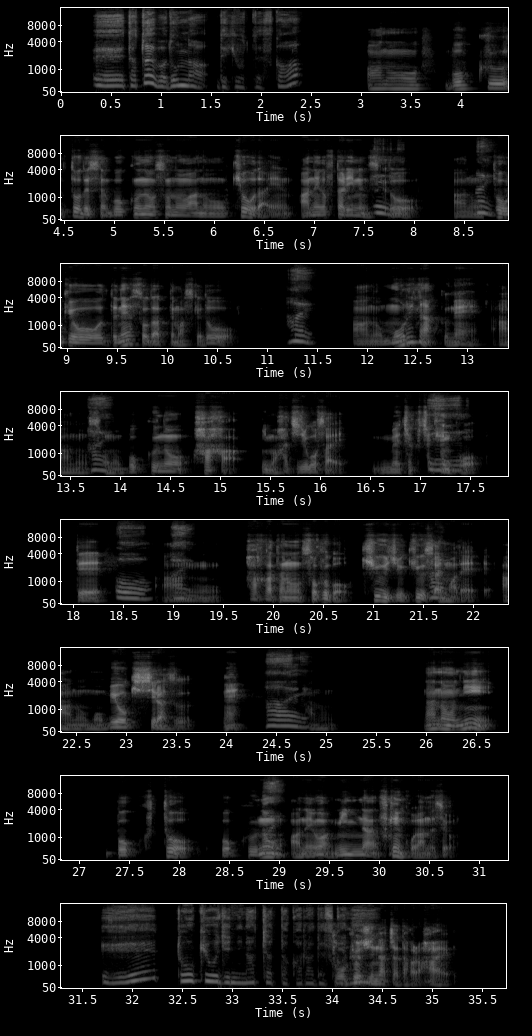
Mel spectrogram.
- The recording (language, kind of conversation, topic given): Japanese, podcast, 食文化に関して、特に印象に残っている体験は何ですか?
- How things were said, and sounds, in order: none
